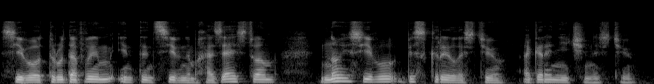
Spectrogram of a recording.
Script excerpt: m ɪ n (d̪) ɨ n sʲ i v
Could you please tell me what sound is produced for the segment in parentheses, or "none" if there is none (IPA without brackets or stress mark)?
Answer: t̪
